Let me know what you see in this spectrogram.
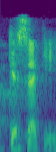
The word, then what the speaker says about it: Gesicki: Is that, or Gesicki? Is that how you say his name? – Gesicki, yeah.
